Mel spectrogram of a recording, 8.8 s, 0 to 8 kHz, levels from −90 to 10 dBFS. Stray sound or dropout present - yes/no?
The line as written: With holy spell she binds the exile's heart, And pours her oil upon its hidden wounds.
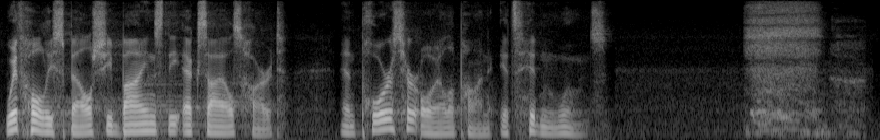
yes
